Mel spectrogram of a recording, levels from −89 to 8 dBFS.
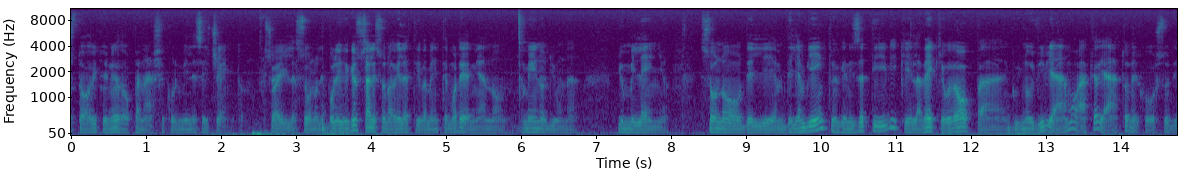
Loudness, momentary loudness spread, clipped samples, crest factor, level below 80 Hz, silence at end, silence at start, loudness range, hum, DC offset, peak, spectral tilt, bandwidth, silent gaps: -43 LUFS; 11 LU; under 0.1%; 26 dB; -60 dBFS; 0 s; 0 s; 5 LU; none; under 0.1%; -18 dBFS; -4 dB/octave; 11 kHz; none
